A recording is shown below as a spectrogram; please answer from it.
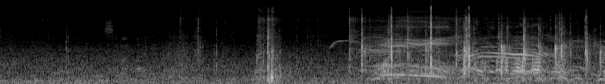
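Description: BMX bike tyres rolling on concrete, then one sharp impact of the bike hitting the ground a little under three seconds in. Onlookers then shout and whoop, with scattered sharp clicks.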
